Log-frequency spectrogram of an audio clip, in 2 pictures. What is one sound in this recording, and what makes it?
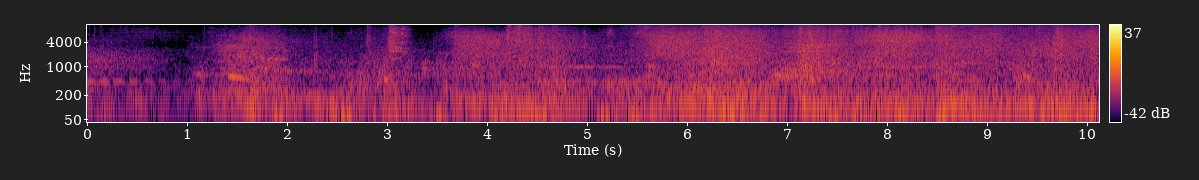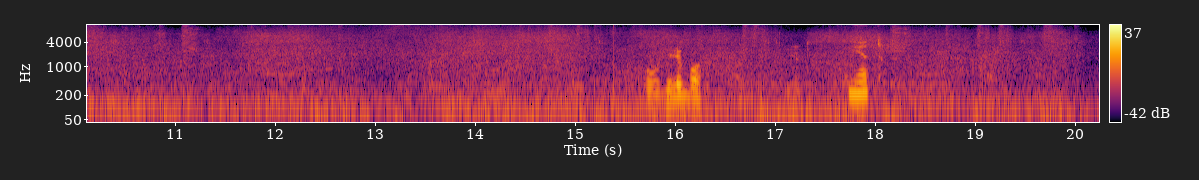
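Spell effects and combat sounds of a game crackle and boom.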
